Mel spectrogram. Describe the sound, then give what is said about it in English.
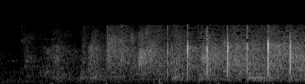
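A small group claps for a person introducing themselves, beginning as a soft scattered patter that gradually swells, ending with several crisp, evenly spaced claps standing out above the rest. “Okay, I hereby decree that if there's a pause, we will clap one by one for people rather than waiting for the whole group.”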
